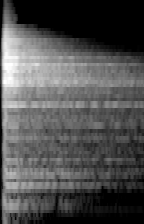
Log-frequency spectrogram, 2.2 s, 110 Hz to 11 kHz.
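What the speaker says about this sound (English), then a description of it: "10 seconds of reverb." Guitar run through the Baby Audio Crystalline algorithmic reverb set to a 10-second tail: a single loud strummed chord attack that blooms and then decays slowly, the shimmering tail still ringing as it ends.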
